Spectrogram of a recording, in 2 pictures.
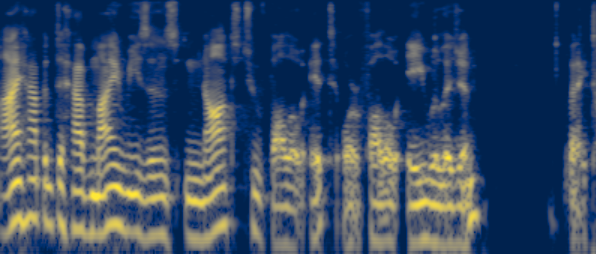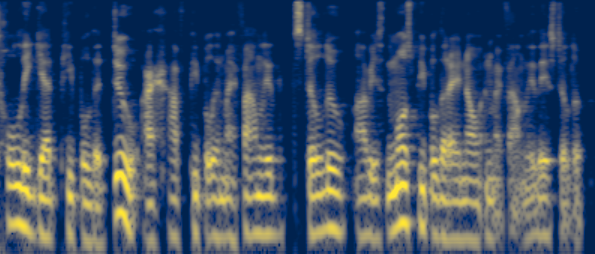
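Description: Candid man from India, low voice. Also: fairly quick, vocal fry. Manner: candid, self-correcting, animated. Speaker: vlogger. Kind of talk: personal storytelling to camera.

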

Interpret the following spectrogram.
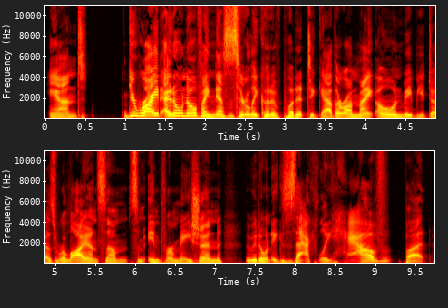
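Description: A woman's voice: medium pitch, no echo, clean studio sound. A woman co-hosting a casual TV review discussion, recounting scenes and voicing what the characters think. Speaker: podcast co-host.

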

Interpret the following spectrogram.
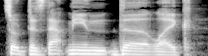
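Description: A man's voice: mid-range voice, steady tone, slow pace, darkish tone, clean tone. A man co-hosting a podcast in casual chat, rambling with frequent restarts and stammers. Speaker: podcast co-host.

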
